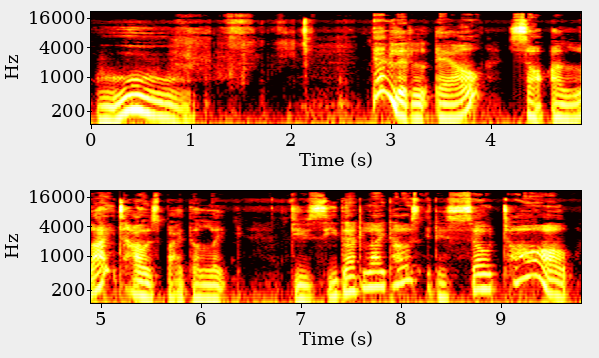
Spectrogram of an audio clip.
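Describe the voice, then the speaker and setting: Brief: female children's read-aloud host, very slow delivery with lively, expressive intonation. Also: low voice, creaky, husky. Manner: expressive, asks listeners questions.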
